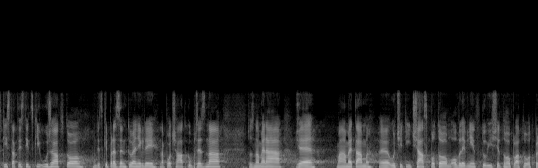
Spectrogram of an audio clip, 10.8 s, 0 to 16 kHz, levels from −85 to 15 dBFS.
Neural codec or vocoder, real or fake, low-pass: codec, 16 kHz, 2 kbps, X-Codec, HuBERT features, trained on LibriSpeech; fake; 7.2 kHz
